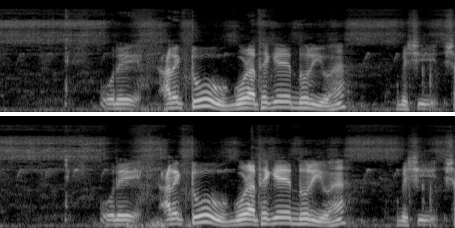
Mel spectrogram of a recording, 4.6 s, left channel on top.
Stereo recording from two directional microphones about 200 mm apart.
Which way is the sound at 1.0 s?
25° left (ahead or behind).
